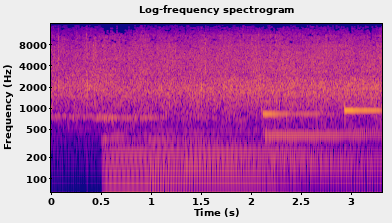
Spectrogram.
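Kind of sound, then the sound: crowd, audience applauding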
